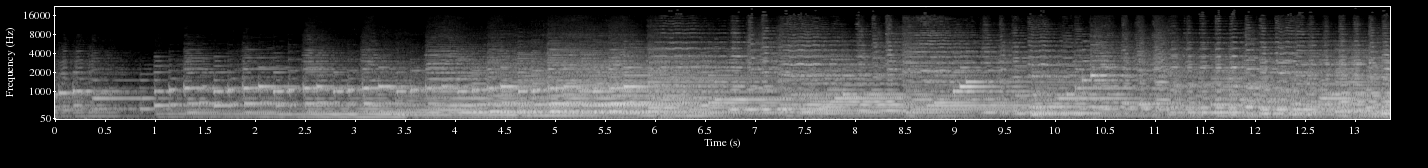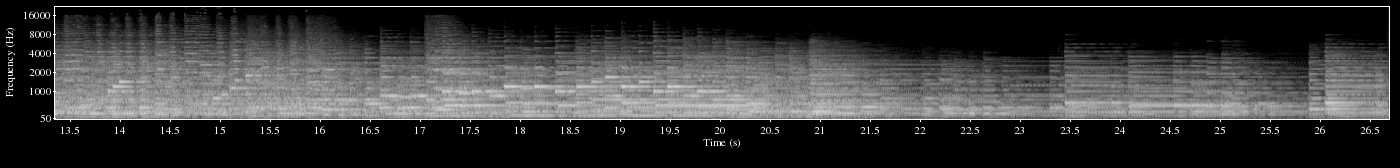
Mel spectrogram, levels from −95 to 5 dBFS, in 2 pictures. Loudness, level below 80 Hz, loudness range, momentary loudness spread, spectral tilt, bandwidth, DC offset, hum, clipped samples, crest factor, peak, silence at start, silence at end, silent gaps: -21 LUFS; -52 dBFS; 8 LU; 11 LU; -7 dB/octave; 12.5 kHz; under 0.1%; none; under 0.1%; 16 dB; -6 dBFS; 0 s; 0 s; none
